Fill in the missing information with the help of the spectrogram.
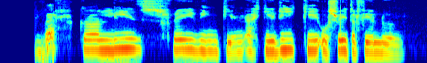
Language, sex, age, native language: Icelandic, male, 18-19, Icelandic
